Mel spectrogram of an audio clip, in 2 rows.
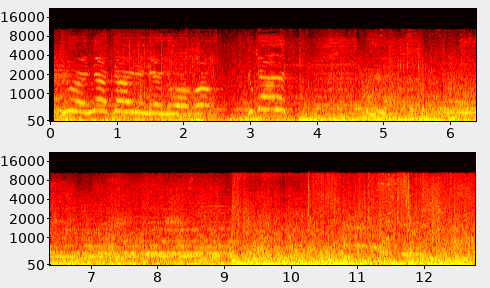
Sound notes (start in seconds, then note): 3.8 oxygen hissing; 9.0 explosion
